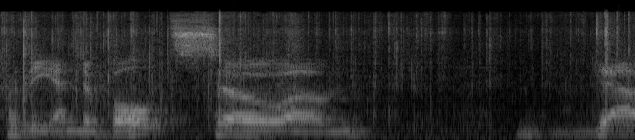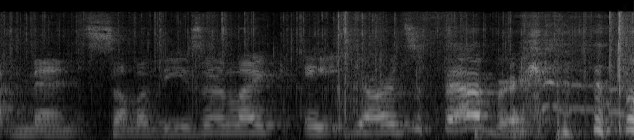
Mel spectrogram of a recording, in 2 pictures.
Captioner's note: laughter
